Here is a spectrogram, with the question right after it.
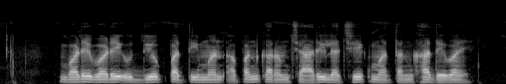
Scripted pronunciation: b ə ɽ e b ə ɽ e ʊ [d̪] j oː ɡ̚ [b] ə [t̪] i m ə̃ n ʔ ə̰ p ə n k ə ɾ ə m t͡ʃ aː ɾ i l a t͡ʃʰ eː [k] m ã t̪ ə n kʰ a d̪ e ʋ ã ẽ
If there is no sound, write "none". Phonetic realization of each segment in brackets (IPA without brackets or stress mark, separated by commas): d̪, p, t̪, k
